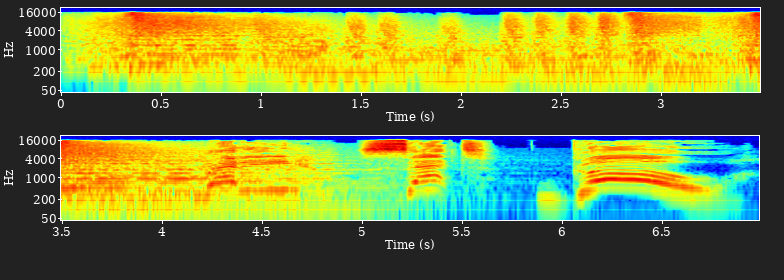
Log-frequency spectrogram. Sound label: Start Fanfare; Sonic R Original Soundtrack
